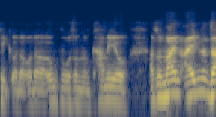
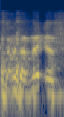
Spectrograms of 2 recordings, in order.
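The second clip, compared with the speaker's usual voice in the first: says it through a laugh; giggling while finishing the joke; 5 semitones higher, 6 dB louder than usual. Real, not acted. Guest laughing at his own Gottschalk joke.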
